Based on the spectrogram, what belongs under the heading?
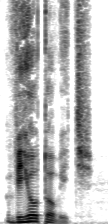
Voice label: "vyhotovit", slovencina

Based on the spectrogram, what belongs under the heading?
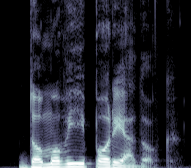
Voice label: "domovy poriadok", slovencina

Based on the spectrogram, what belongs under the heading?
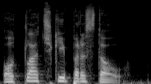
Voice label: "odtlacky prstov", slovencina

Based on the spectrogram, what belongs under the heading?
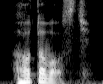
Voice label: "hotovost", slovencina

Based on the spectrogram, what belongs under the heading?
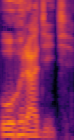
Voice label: "uhradit", slovencina

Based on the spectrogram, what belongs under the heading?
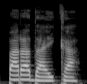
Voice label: "paradajka", slovencina

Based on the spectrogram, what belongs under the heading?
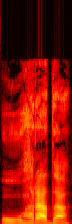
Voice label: "uhrada", slovencina

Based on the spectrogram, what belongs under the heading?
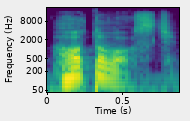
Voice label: "hotovost", slovencina

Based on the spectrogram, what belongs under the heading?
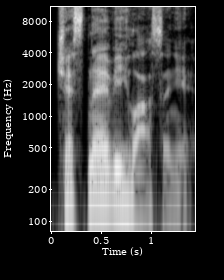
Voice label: "cestne vyhlasenie", slovencina

